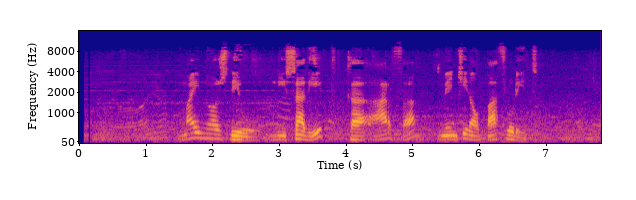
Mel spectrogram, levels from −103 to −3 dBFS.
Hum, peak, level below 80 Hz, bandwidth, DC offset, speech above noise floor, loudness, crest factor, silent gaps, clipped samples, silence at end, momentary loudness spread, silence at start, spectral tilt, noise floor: none; -10 dBFS; -62 dBFS; 9.8 kHz; under 0.1%; 22 dB; -28 LUFS; 20 dB; none; under 0.1%; 0 s; 24 LU; 0.2 s; -5 dB/octave; -49 dBFS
